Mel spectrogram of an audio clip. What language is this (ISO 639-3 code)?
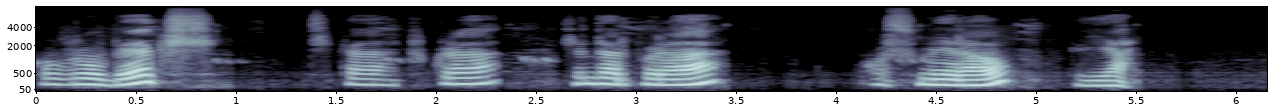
brx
